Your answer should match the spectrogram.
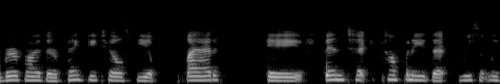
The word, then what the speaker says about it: Plaid: the business name is plaid pronounced like the I guess fabric design so it's plaid I kind of like calling them played but um if it's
